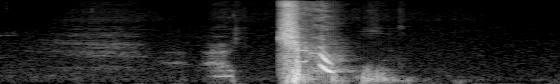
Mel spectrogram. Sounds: Sneeze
